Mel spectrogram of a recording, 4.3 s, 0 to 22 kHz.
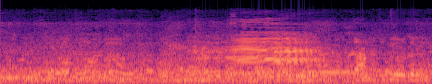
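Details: Cow with calf at the Ambari market in Dinajpur, Bangladesh, on a Friday in mid-December 2023; a brief arched moo of about one second rises out of dense background chatter as buyers discuss prices.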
